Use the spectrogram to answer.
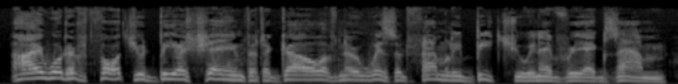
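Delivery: plain reading voice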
